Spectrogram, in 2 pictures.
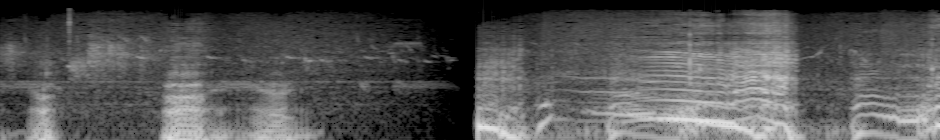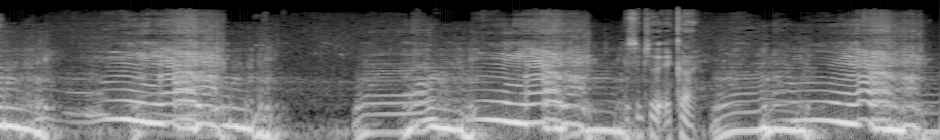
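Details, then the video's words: Mpondo males, big male lions in South Africa, roar together: a few short low grunts, a brief gap, then long overlapping moaning roars that sweep down in pitch and build into a continuous chorus. "Big male lions roaring"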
